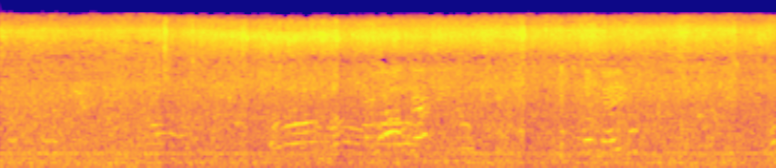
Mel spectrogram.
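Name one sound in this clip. A small boat engine hums steadily nearby.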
